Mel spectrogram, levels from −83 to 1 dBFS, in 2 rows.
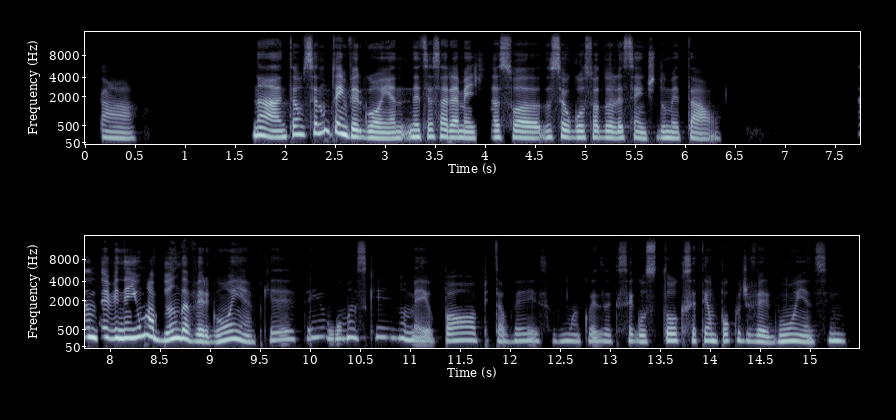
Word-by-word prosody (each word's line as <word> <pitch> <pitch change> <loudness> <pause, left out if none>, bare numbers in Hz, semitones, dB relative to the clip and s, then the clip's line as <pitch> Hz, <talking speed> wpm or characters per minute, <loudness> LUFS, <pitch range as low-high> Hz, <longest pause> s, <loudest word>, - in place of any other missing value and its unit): Tá. 155 -4 -5 1.2
Ah, 185 -6 +6
então 245 +7 +1
você 285 +4 +1
não 335 +5 +2
tem 290 -6 +6
vergonha 165 -6 +3
necessariamente 175 -1 +1
da 175 0 0
sua 160 -2 +2
do 175 +3 -3
seu 180 -1 +1
gosto 170 +1 -1
adolescente 160 -1 -1
do 165 - -3
metal? 150 -2 -3 1.3
Você 285 - 0
não 275 - +8
teve 260 -2 +3
nenhuma 280 +5 +6
banda 230 +4 +5
vergonha? 175 +2 0
Porque 215 +6 -7
tem 265 +3 -7
algumas 250 0 -5
que 285 -1 -10
no 255 -3 -4
meio 205 - -3
pop 195 +1 -4
talvez, 180 +1 -7
alguma 175 0 -7
coisa 175 0 -7
que - - -21
você 185 - -7
gostou 170 +3 -2
que - - -13
você 185 - -5
tem 190 - -4
um 180 - 0
pouco 180 +3 -5
de 185 - -7
vergonha, 170 +1 -2
assim. 185 +3 -5
180 Hz, 165 wpm, -23 LUFS, 165-225 Hz, 1.3 s, não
